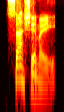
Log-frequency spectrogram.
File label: "sashimi", British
